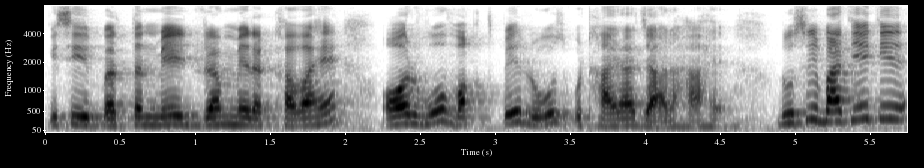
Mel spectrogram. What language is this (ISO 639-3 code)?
urd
